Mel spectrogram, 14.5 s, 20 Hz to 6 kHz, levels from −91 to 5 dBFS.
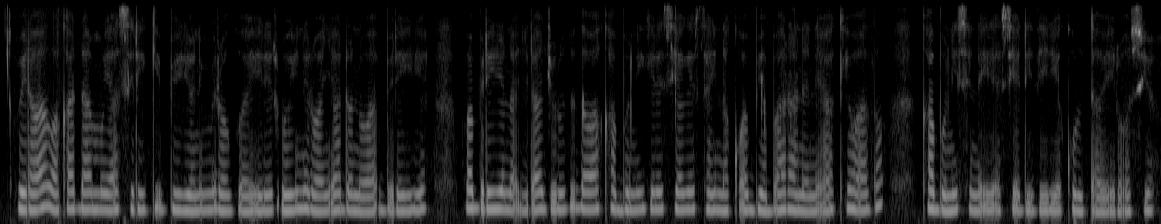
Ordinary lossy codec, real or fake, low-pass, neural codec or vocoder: none; real; 5.4 kHz; none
